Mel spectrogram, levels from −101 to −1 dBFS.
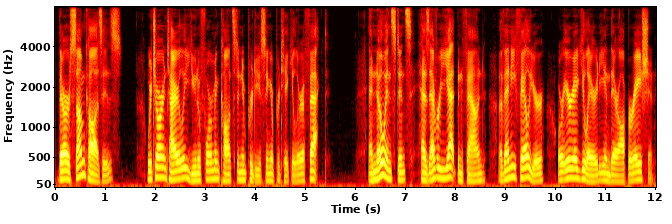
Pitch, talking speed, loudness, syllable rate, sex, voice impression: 125 Hz, 155 wpm, -21 LUFS, 6.1 syllables/s, male, masculine, adult-like, slightly clear, slightly cool, refreshing, sincere, slightly elegant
